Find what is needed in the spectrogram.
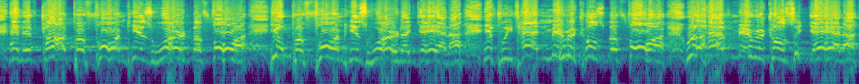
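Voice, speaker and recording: A man with a Southern US accent speaks in a raised, projected voice at an extremely high pitch. His tone is animated, with faint music in the background. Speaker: preacher. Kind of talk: sermon. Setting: church. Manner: animated, preaching with call-and-response energy; conversational and joking. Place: church. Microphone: handheld.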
